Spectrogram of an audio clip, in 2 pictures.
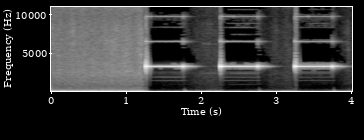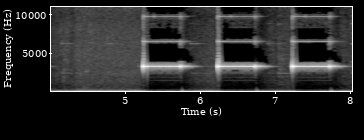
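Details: Ace Hardware OneLink hardwired smoke alarm in a First Alert collection, test button pressed: loud piercing high beeps in threes, about one per second with pauses, echoing; test tone normal, alarm working.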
